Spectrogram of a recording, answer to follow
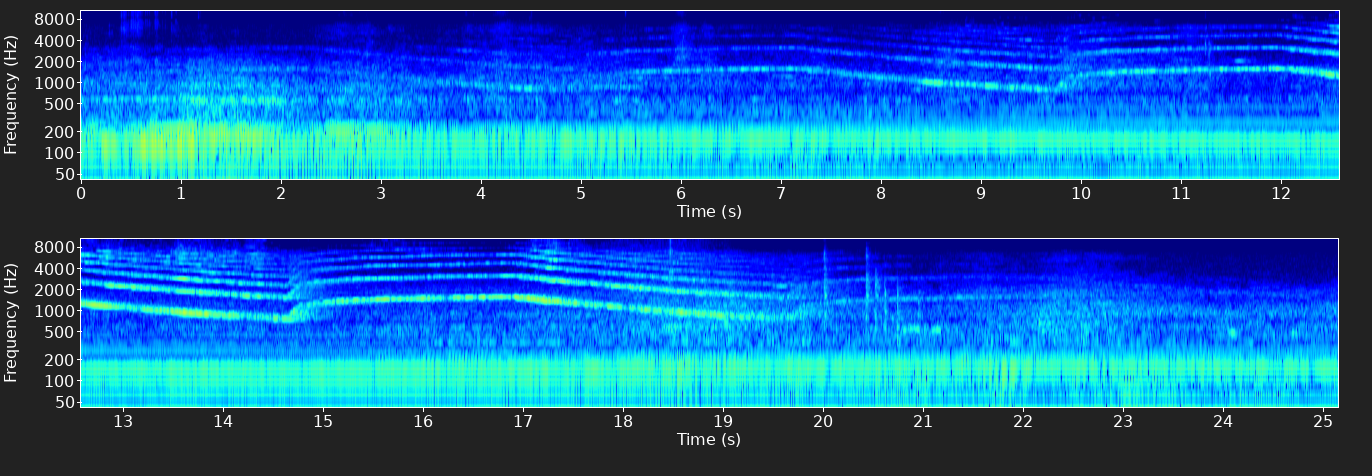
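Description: A wailing siren, its pitch rising and falling slowly about once every five seconds. It grows louder toward the middle and then fades away, as if passing by. A steady low hum runs underneath.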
